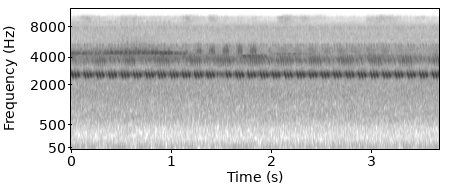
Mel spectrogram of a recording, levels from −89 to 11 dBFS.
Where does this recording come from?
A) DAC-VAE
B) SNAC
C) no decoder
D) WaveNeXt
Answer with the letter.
C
